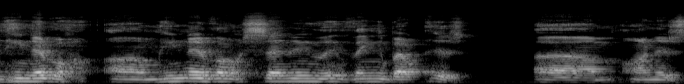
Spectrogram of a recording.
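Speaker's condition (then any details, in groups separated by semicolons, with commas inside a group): Cerebral palsy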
